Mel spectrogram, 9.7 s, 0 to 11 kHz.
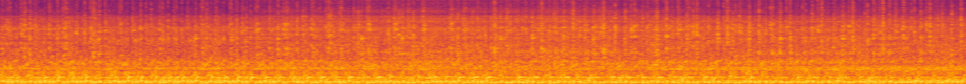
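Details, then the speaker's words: Freshly built hopped-up flathead V8 in a 1932 roadster, about 10 minutes into running with valve lash just set and 70 lb oil pressure: steady, deep, even idle with low burble, quiet valve train, no knocks, ticks or misses; healthy. "isten how quiet that valve train is Steve got that valve blash set up just right yep got pretty good that time"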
